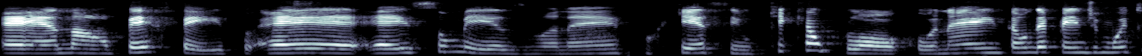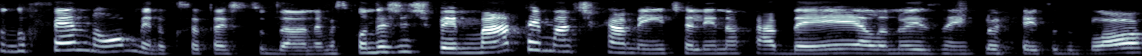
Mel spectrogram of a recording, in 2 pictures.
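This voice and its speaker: A woman talks at a fairly high pitch and fairly quick pace. Her tone is energetic, with hardly any pauses. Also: ordinary pitch variation. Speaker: university statistics lecturer. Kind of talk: lecture. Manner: fast.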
